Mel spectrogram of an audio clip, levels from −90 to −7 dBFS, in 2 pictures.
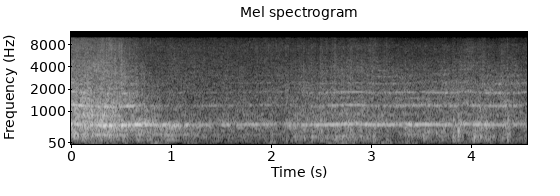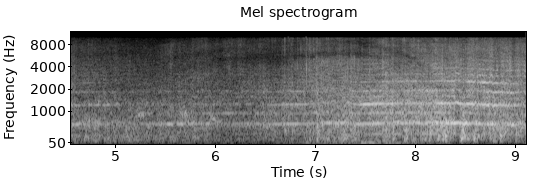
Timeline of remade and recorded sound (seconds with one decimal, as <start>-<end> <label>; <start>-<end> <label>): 0.0-9.1 recorded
